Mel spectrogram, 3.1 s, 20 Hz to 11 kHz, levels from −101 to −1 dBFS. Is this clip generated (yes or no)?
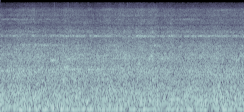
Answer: no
